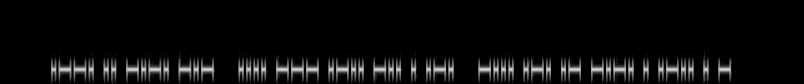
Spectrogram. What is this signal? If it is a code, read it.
Morse code, heard as a keyed tone, about 32 wpm, 700 Hz. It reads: PICK HOLDER BRACELET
